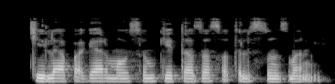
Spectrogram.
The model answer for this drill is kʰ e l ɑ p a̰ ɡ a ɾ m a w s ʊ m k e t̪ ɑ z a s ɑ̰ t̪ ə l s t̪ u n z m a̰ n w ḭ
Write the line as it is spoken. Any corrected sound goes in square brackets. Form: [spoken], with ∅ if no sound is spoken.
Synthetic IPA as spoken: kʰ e l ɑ p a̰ ɡ a ɾ m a w s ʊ m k e t̪ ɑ z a s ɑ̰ t̪ ə l s t̪ u n z m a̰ n w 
